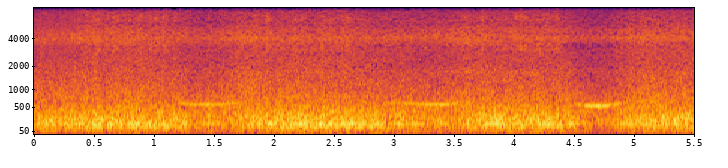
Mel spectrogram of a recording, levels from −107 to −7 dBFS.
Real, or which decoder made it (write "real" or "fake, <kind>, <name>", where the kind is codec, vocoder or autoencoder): real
